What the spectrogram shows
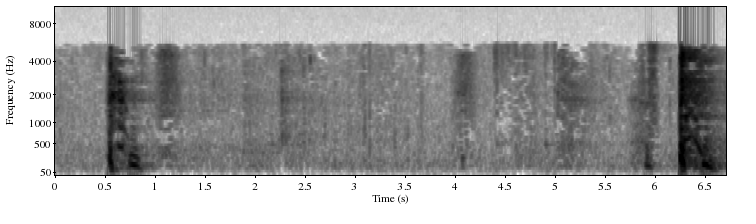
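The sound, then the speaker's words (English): A person clears their throat twice, a rough burst near the start and another louder one at the end, with quiet pauses and faint rustling in between. No speech is heard. “Excuse me.”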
